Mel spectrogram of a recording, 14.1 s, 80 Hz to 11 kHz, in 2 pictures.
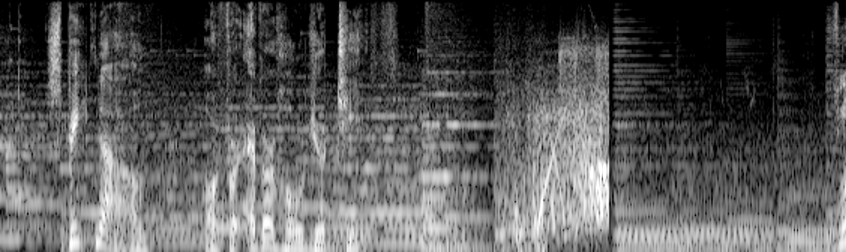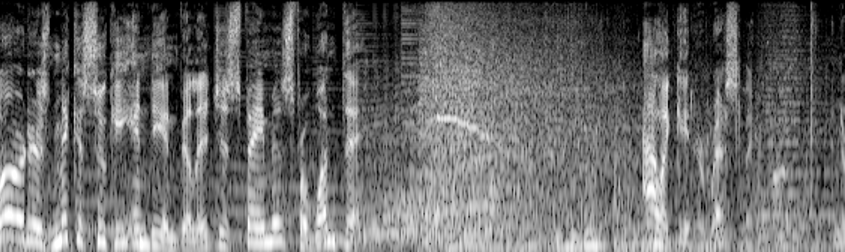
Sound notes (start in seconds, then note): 4.2 slides swooshing; 9.7 dramatic music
